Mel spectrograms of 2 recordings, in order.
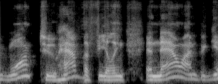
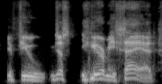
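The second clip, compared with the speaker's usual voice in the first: normal talking voice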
